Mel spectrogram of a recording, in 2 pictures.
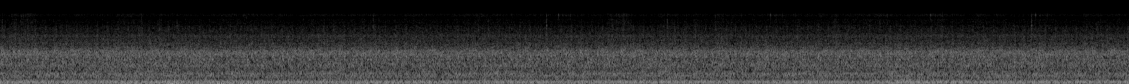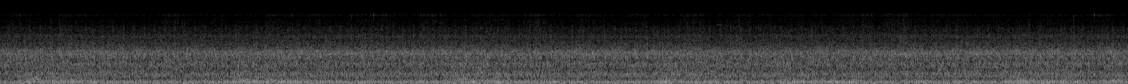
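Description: A Ford F250 pickup truck engine in the video game SnowRunner drones steadily at a low rumble, a constant hum with no change in pitch throughout.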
